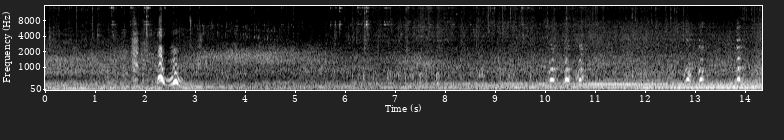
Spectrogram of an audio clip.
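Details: Siberian Huskies playing and swimming at a lake in a Colorado dog park during a road trip: sharp short barks in quick pairs, spaced several seconds apart, over a steady low hum.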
